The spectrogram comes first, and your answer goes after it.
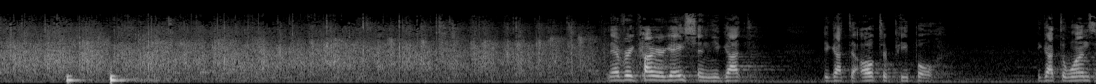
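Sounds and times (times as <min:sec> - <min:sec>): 
crowd clapping hands: 0:00.0 - 0:06.3
speech: 0:00.6 - 0:01.0, 0:06.1 - 0:07.6, 0:08.2 - 0:09.5, 0:10.4 - 0:10.9
sharp low thuds: 0:00.7 - 0:01.5.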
